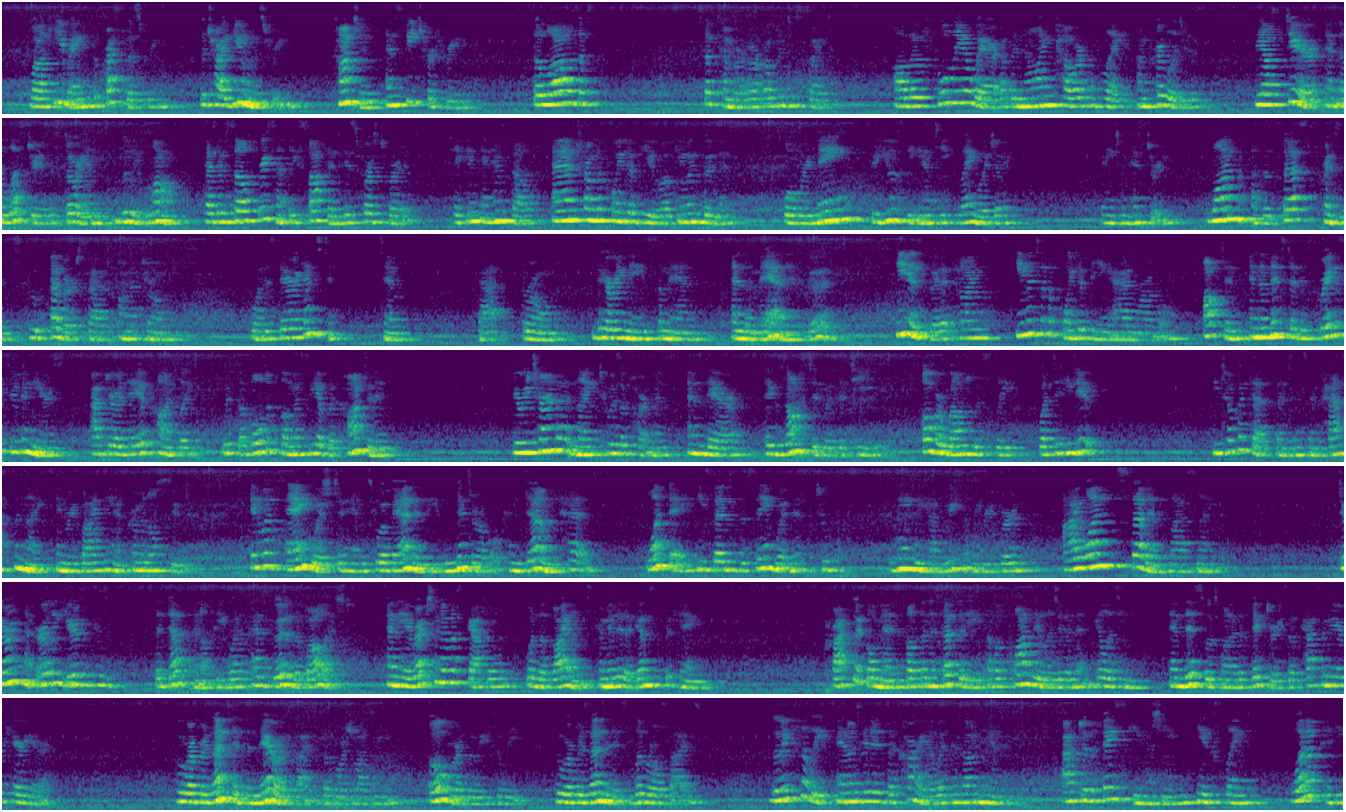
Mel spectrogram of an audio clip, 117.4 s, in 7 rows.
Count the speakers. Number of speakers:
1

